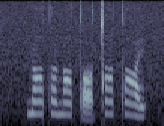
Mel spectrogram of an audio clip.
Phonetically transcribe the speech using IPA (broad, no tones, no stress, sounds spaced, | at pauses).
ɳ ɤ tˤ ɤ ɳ ɪ tˤ ḛ ǀ o tˤ e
